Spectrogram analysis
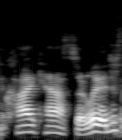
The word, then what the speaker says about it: Caster: Caster.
